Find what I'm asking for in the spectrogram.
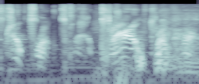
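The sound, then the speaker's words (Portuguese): A voice imitates Donald Duck, speaking in a raspy, quacking, nasal squawk that runs on without a break. “Porque o pato Donald, ele é meio louco. Ele fala...”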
